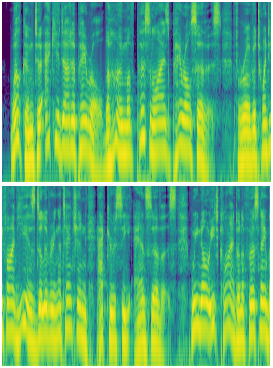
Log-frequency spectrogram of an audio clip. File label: Upbeat Corporate Welcome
